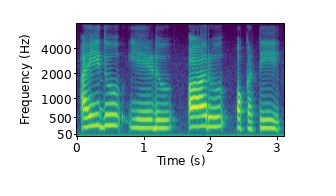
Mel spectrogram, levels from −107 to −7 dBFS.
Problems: none marked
